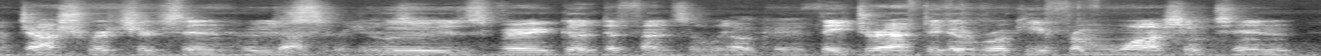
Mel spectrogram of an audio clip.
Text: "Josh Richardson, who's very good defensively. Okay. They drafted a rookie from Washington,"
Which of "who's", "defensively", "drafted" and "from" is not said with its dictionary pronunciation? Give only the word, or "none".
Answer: none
